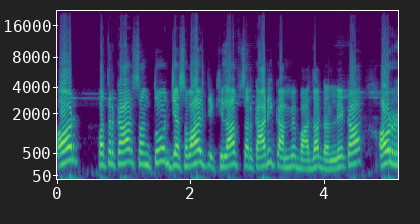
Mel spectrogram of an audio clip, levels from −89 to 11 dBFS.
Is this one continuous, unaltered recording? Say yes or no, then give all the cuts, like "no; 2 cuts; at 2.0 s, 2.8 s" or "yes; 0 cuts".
yes; 0 cuts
